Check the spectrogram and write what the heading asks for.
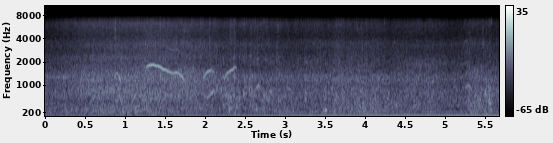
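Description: Shallow surf washing and splashing over sand, with a few short squeaky sliding calls between about one and two and a half seconds in, and a steady low hum underneath.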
